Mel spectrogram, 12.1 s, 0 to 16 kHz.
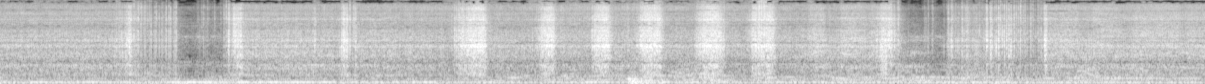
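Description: Small solid-state Tesla coil (single IRF640 MOSFET) running, its brush discharge from a nail breakout point giving a steady crackling hiss over a low hum. About halfway through come about six louder crackling bursts, roughly two a second, as a finger is brought near the discharge.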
